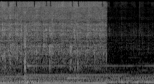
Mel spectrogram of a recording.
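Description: Steak sizzles loudly in a hot pan greased with tallow, a steady close frying hiss that cuts off abruptly partway through.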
